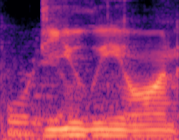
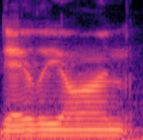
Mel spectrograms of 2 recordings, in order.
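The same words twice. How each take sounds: First: The name is said with the local pronunciation. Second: The name is said with an outsider pronunciation. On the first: The speaker calls it right. "as he says" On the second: The speaker calls it wrong. "I'm pretty sure I've been saying it wrong"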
